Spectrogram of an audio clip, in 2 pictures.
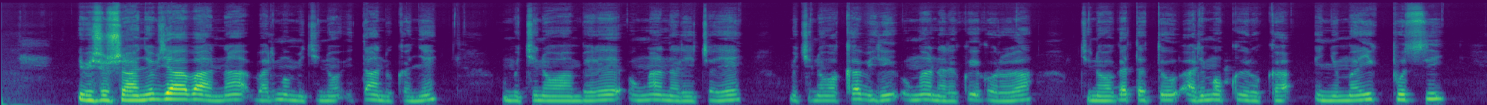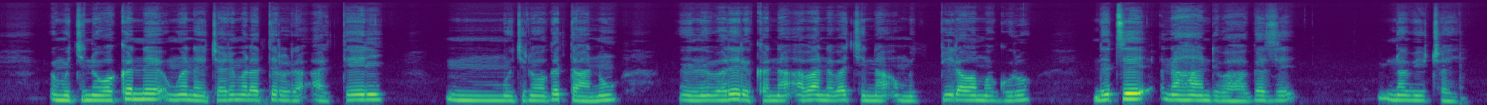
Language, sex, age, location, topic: Kinyarwanda, male, 25-35, Huye, health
